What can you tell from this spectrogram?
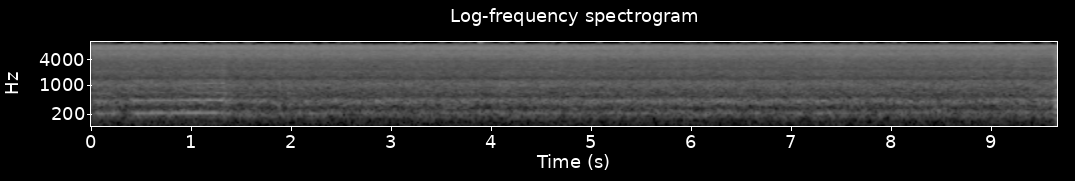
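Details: Colony of rare Japanese honey bees removed from inside a storehouse; continuous low, even droning from many bees, clearest in the first seconds, then a flatter wash of buzzing.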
